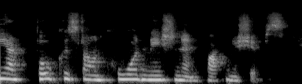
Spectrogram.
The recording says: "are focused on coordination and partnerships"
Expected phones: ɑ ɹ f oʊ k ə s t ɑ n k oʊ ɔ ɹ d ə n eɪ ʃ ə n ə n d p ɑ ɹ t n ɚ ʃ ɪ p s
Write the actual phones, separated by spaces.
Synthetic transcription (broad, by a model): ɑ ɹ f oʊ k ə s t ɑ n k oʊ ɔ ɹ d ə n eɪ ʃ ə n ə n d p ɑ ɹ t n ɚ ʃ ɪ p s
